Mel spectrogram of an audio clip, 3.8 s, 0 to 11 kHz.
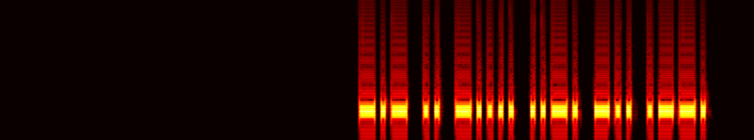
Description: Morse code, heard as a keyed tone, about 47 wpm, 700 Hz. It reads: KI6FDP
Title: USA Call Signs - 6 Characters - Repeated 3x - 45wpm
